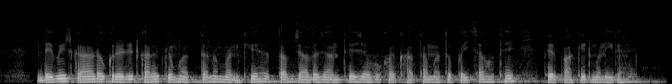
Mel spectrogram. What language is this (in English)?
Chhattisgarhi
